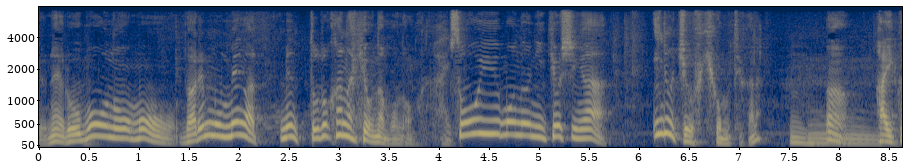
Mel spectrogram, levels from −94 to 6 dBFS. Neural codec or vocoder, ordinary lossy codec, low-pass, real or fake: none; none; 7.2 kHz; real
